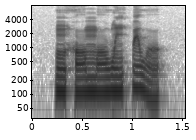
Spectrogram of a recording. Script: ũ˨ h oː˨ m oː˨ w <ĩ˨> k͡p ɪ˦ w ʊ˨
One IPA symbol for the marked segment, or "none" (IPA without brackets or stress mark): ĩ˨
